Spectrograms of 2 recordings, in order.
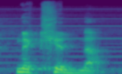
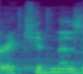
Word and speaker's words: Echidna: But for the moment, let's get back onto Echidna. A lot of silent letters in that name.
